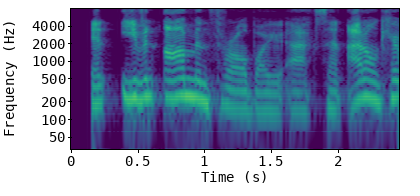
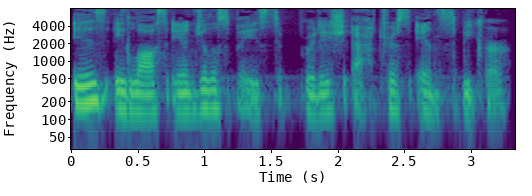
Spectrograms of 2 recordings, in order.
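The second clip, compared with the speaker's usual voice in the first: low, louder seductive announcer read; sexy announcer voice; 3 semitones lower, 6 dB louder than usual. Acted. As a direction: drop an octave and sell it. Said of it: "your sexy announcer voice".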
